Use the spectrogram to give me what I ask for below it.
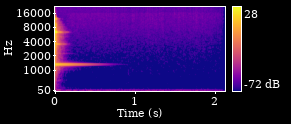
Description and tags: Kelon Xylophone Recorded with single Neumann U-87. Very bright with sharp attack (as Kelon tends to be). Cuts through a track like a hot knife through chocolate.
kelon, samples, mallets, xylophone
